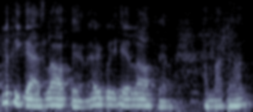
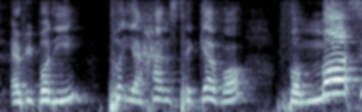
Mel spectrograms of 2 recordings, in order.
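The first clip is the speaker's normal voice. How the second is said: host announcement; 9 semitones higher, 9 dB louder than usual. Real, not acted. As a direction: bring her on like a ring announcer. Host introducing next comedian.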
